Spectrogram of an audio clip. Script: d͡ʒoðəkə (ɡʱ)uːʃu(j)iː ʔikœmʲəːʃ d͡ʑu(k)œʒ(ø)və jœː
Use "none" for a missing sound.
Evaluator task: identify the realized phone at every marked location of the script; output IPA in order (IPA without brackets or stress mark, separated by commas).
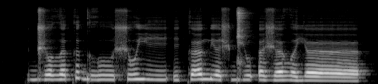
ɡʱ, j, ʔ, œ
